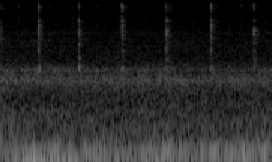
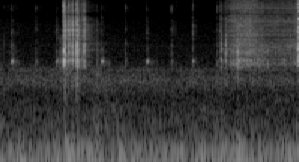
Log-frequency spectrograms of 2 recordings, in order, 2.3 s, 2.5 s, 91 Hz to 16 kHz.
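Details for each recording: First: Circa 1820 verge fusee quarter-repeater pocket watch, second, longer replacement balance spring fitted: crisp, even ticks about three per second over a faint low hum; running slow, spring to be shortened iteratively. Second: Circa-1820 verge fusee quarter-repeater pocket watch after repeater adjustment, having earlier sounded horrible with gongs possibly touching the case: clear bright chimes about half a second apart ringing cleanly; normal repeater chime.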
